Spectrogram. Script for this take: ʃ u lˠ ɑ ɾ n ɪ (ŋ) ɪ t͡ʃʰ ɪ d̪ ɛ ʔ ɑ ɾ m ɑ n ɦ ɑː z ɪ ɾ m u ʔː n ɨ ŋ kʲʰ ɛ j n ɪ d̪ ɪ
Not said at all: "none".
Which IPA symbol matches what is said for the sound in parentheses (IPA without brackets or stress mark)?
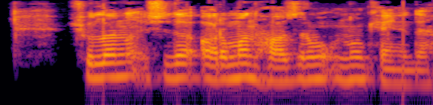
ŋ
